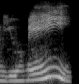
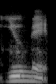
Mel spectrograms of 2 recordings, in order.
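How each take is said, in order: First: The word ends with an 'ei' glide. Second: The word ends with a plain 'e' sound. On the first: The speaker calls it wrong. "dilafalkan dia bukan Yumei" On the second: The speaker calls it right. "melainkan Yume"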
